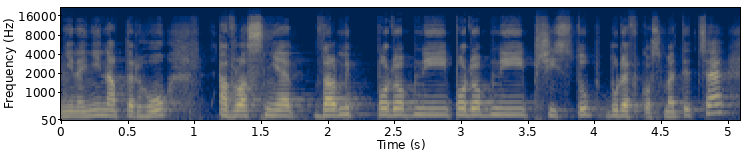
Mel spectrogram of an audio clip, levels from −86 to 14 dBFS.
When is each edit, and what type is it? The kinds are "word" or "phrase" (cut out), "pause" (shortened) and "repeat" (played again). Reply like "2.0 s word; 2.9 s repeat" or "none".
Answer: 2.9 s repeat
